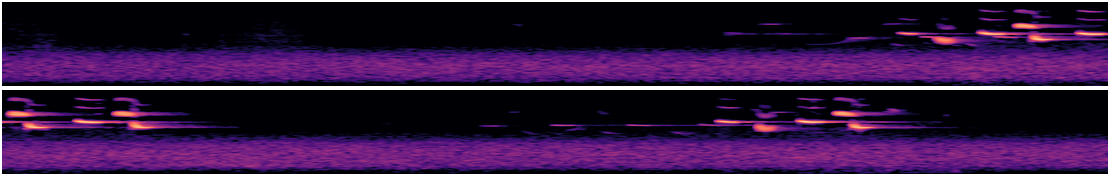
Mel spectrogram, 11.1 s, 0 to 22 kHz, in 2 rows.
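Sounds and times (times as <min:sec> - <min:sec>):
great tit whistled song: 0:04.5 - 0:06.4, 0:09.0 - 0:10.0.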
